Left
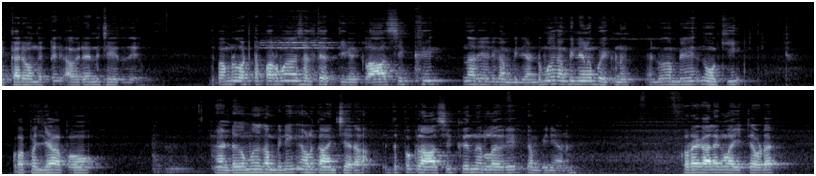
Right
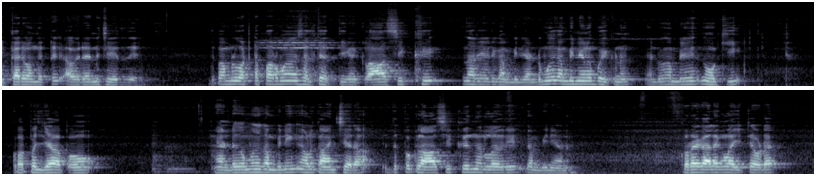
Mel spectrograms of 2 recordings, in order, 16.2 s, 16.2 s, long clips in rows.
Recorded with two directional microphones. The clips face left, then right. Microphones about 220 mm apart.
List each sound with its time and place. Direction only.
0.1 s a man's voice: 15° right (ahead or behind)
8.3 s speech: 35° right (ahead or behind)
10.2 s a man's voice: 10° right (ahead or behind)
14.9 s a man's voice: 20° right (ahead or behind)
